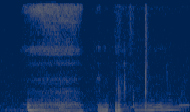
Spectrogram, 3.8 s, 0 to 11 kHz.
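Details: Cinnamon, sound asleep, November 2011: a drawn-out, low, rattling snore followed by a few shorter snorting breaths; ordinary snoring during sleep.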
